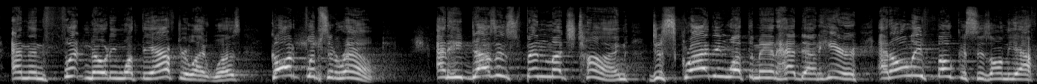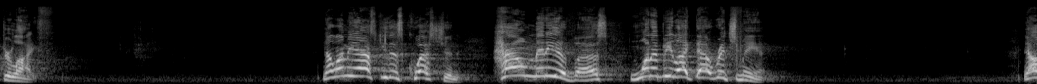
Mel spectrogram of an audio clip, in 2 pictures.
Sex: male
